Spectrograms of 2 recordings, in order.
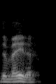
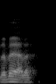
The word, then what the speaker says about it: Nevada: Milan, much like Nevada, not Nevada. Versailles, yes.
